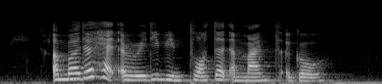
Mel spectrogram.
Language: English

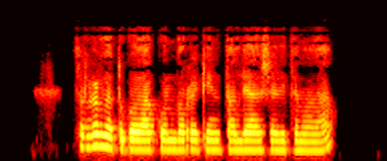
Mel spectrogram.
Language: Basque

